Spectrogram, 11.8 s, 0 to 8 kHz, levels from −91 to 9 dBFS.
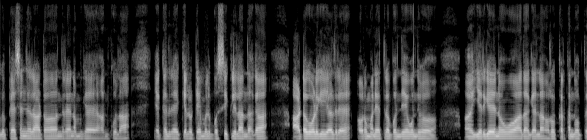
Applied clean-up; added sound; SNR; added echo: neural mask model Resemble Enhance denoiser.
